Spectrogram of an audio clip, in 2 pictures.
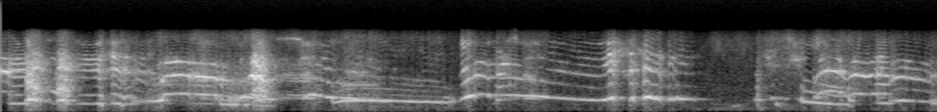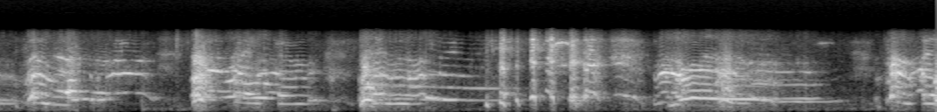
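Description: A Basset Hound howls in long, wavering, rich-toned bursts broken by short yelps.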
